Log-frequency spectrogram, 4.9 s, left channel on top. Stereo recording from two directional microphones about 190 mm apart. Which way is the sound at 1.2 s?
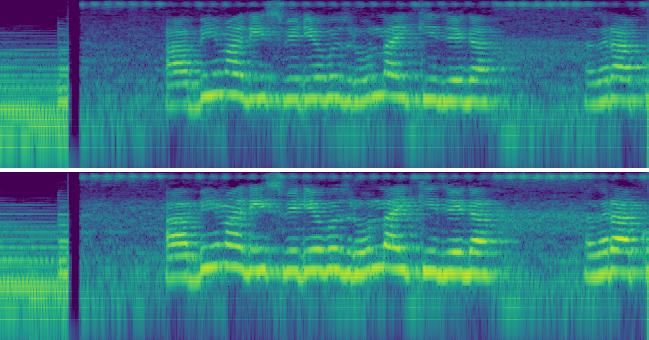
35° right (ahead or behind).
